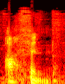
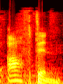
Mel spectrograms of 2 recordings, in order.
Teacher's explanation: They kind of leave out the strong T sound.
